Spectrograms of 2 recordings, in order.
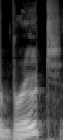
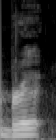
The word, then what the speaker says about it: Brut: I assume that's how it's pronounced, but it's Carpenter like the job and then B-R-U-T, so it could be Brut. But I just assume that it's, German or something, and it's Brut.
